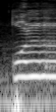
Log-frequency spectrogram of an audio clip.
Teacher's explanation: huruf qo ada di mana pangkal lidah ya yang paling lunak yang paling dalam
